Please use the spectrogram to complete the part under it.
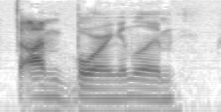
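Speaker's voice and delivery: plain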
